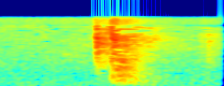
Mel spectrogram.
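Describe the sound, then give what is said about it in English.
A door closing gives a single short swish ending in a soft thud, heard alone over a quiet background. “I have to close the door for this one. Because there's some profanity.”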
